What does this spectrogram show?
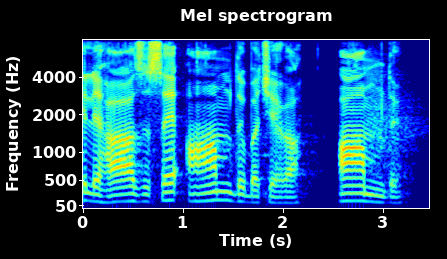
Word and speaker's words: آمد: آمد بچے گا، آمد۔ لیکن آمد کا تلفظ کچھ دشوار ہے کیونکہ 3 ساکن اکٹھے ہو رہے ہیں۔ آ، حمزہ کے بعد جو الف ہے مد کی شکل میں وہ ساکن، پھر میم ساکن، پھر دال ساکن، آمد۔ تو دشواری کی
